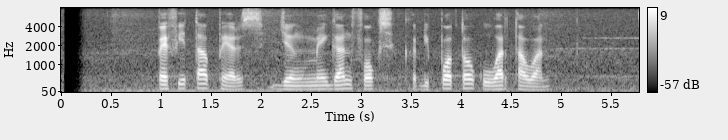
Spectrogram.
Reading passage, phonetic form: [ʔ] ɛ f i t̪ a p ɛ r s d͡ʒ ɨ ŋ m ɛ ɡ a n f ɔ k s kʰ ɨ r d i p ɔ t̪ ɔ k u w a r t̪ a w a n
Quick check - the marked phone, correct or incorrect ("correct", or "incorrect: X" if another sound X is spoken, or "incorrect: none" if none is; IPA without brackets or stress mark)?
incorrect: p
